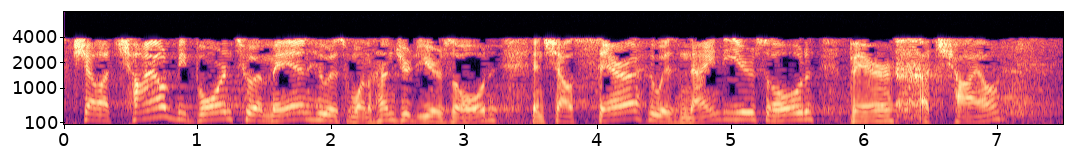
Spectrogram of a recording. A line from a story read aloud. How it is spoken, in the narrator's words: Abraham ... laughed and said in his heart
